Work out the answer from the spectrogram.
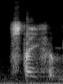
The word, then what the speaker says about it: Statham: How do you pronounce it? Jason Statham, correct? Yeah. Statham, correct?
